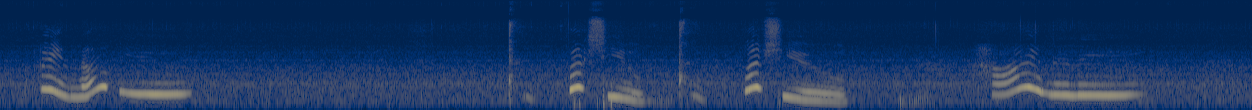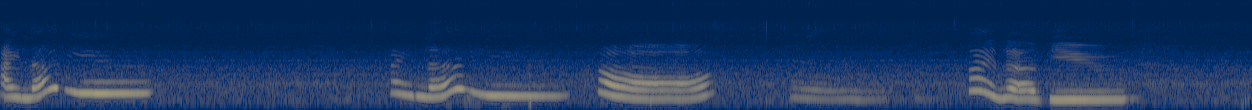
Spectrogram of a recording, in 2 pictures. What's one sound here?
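A baby coos and babbles close by in short, sing-song bursts.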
